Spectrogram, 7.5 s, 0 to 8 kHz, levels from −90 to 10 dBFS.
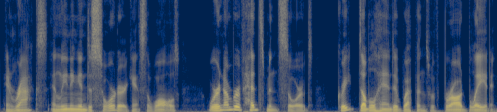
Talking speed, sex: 200 wpm, male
